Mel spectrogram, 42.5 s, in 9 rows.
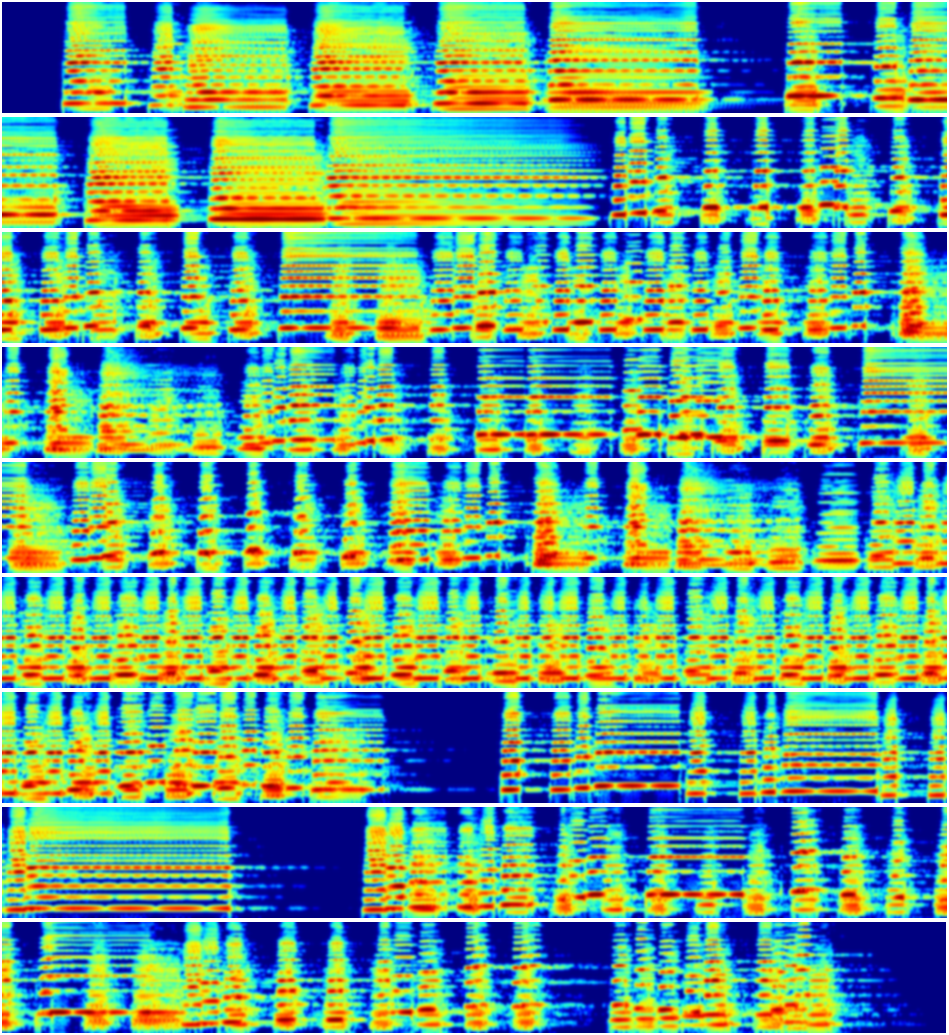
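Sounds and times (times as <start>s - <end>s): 
accordion on high flute register: 0.3s - 42.5s.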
